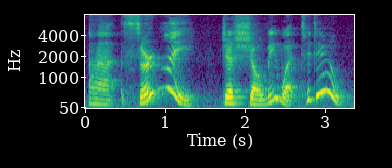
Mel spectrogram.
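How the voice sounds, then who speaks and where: A woman reader plays a polite, lonely gentleman from a picture book. He speaks slowly and earnestly, with big swoops of pitch and a sense of wonder. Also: huge pitch swings. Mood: polite, friendly. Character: shy, lonely man turning cheerful and courteous. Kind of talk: storybook character voice.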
